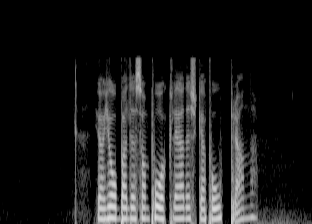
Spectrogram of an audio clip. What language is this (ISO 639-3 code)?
swe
